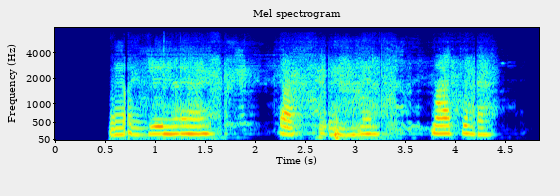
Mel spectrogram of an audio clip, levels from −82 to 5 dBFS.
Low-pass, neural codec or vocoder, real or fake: 7.2 kHz; codec, 16 kHz in and 24 kHz out, 0.6 kbps, FireRedTTS-2 codec; fake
